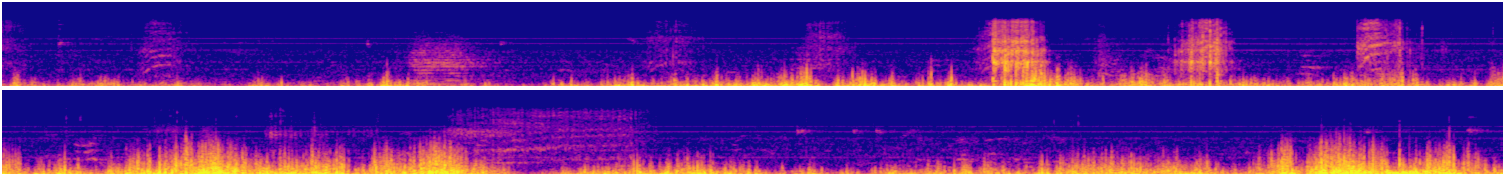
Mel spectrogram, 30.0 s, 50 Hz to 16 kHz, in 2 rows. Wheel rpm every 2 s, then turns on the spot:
0, 0, 0, 0, 0, 0, 0, 0, 0, 0, 0, 0, 0, 0, 0.
none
